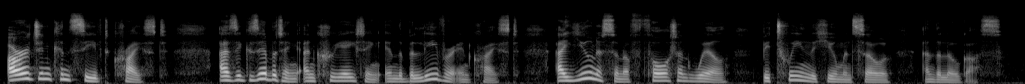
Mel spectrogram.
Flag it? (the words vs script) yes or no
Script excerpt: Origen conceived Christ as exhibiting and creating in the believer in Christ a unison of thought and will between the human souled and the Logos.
yes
